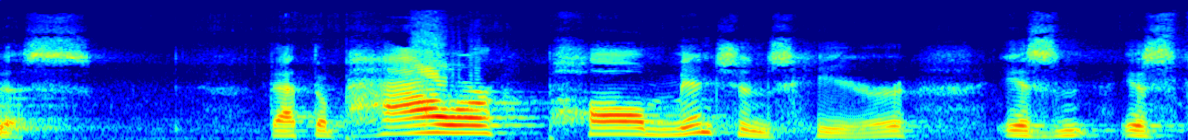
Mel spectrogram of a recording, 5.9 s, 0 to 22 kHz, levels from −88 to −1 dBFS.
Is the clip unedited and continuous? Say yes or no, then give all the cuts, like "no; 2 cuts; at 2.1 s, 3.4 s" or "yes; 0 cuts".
yes; 0 cuts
